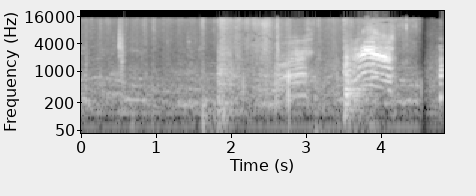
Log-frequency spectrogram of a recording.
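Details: A male Bengal cat, trained to sing in harmony on command alongside another Bengal, gives a long, drawn-out meow that rises and falls after a person asks him to sing.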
